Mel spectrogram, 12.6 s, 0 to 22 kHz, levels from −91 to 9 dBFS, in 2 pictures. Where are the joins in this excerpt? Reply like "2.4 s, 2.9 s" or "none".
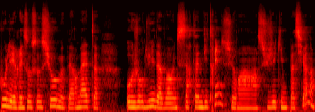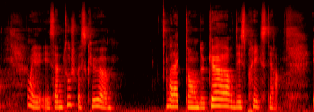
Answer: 6.8 s, 9.8 s

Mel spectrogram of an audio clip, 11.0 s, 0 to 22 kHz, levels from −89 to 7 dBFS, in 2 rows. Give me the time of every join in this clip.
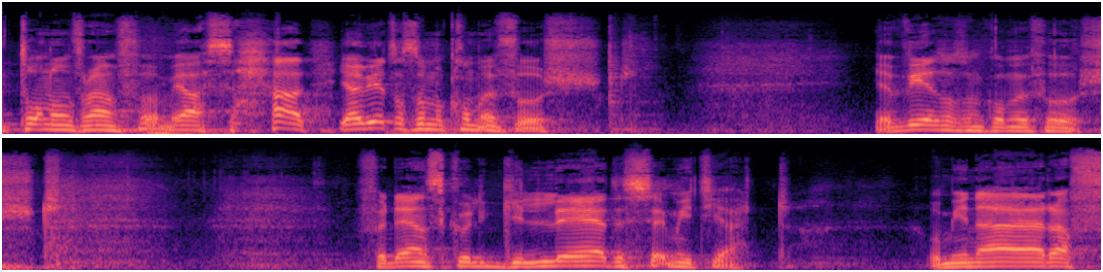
1.2 s

